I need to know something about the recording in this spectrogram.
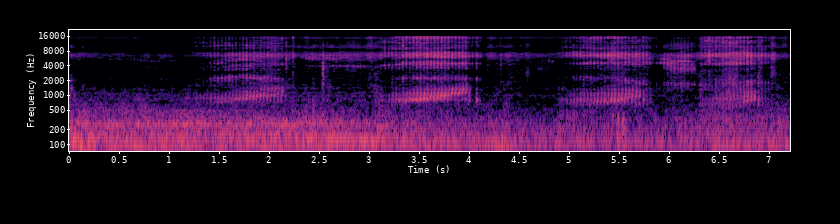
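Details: Male domestic cat riding in a car, which he loves: a steady, low rumbling purr runs throughout, with a few short rising tonal sounds above it and soft vehicle noise.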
